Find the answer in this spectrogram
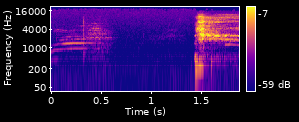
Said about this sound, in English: Yeah, wait, this cat. Sorry. Oh, my gosh. I put her outside, and she came back.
